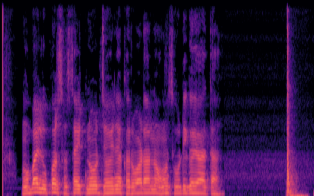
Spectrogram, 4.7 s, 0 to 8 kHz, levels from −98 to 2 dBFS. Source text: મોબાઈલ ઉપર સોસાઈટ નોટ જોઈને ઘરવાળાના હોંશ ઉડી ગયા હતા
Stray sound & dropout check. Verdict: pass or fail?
fail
